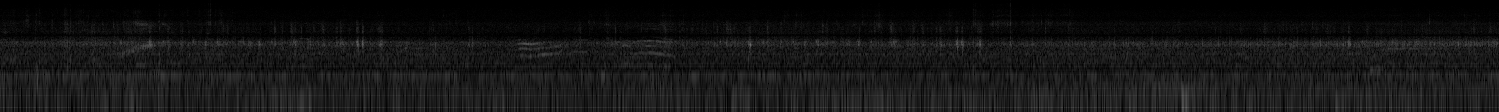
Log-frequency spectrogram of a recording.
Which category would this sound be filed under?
Soundscapes > Nature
